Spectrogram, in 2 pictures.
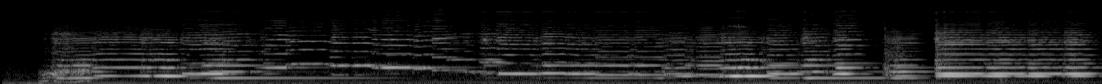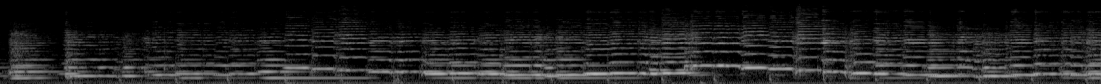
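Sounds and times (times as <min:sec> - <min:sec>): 
polka music: 0:00.0 - 0:22.0.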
